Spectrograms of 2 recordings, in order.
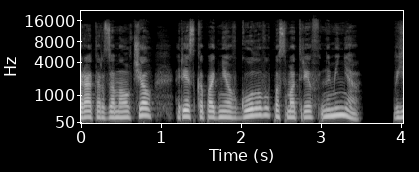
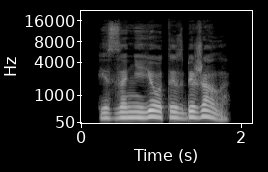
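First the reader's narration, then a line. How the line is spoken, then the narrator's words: Quiet. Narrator (Russian): тихо произнес князь Вэй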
